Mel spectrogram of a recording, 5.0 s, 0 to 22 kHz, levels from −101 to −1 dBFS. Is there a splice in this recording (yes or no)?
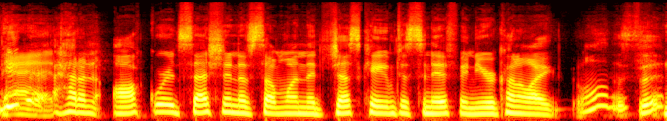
no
